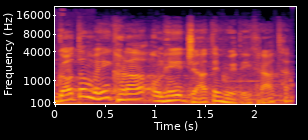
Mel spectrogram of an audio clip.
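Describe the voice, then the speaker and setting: A man's voice: on the high side, huge pitch swings, a little fast. A man giving dramatic scripted narration for an audio story. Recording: roomy echo with long reverb. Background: music.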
